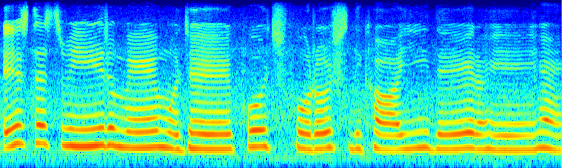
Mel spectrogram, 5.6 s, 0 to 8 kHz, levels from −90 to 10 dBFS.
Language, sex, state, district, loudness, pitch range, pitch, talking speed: Hindi, male, Madhya Pradesh, Katni, -14 LUFS, 230-270 Hz, 245 Hz, 105 wpm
